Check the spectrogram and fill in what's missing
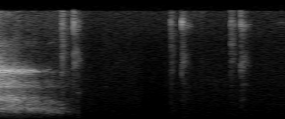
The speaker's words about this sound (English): Clicking back and forth, you know.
